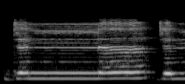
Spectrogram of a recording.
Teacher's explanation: نون مشدد ہے, گنہ کی آواز کو ناک میں ایٹ لیسٹ 2 سیکنڈ ٹھہرانا ہے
